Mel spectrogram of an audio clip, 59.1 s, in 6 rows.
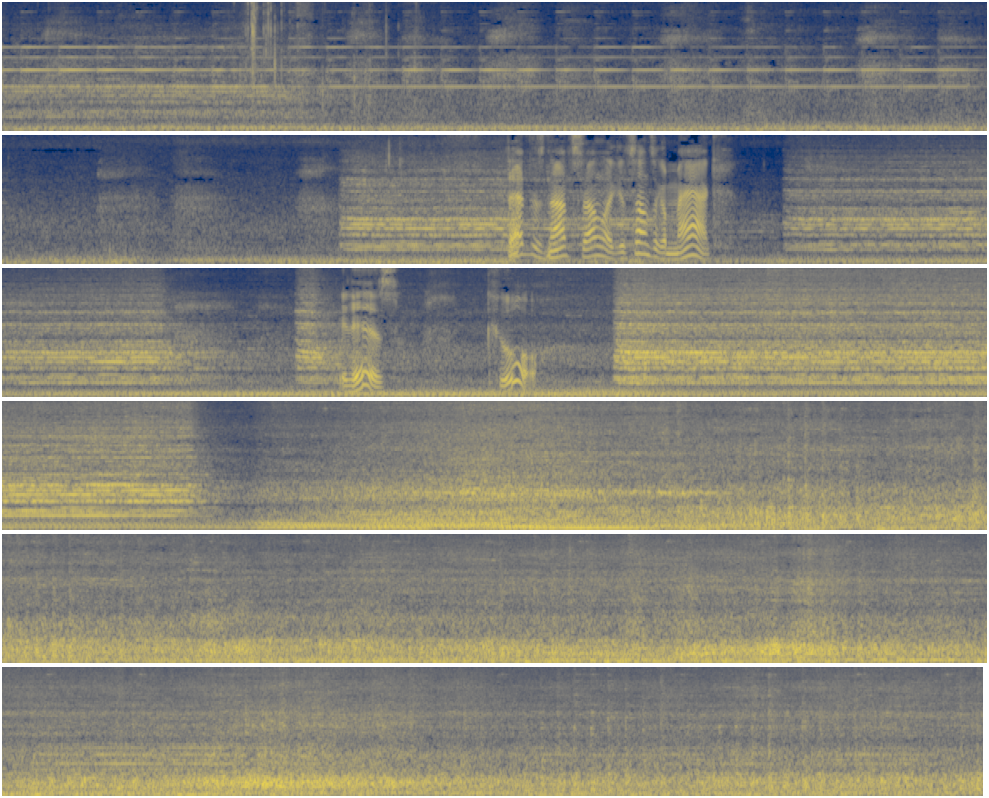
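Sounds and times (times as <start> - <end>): train horn blast: 13.2 - 16.4, 17.6 - 22.0, 22.6 - 23.3, 25.8 - 31.9, 33.6 - 36.7
train wheels clattering: 33.4 - 59.0.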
